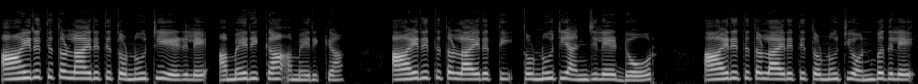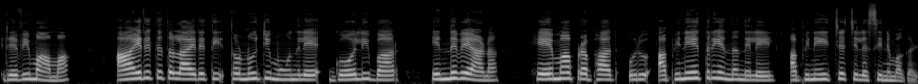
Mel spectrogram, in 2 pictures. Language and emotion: Malayalam, neutral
